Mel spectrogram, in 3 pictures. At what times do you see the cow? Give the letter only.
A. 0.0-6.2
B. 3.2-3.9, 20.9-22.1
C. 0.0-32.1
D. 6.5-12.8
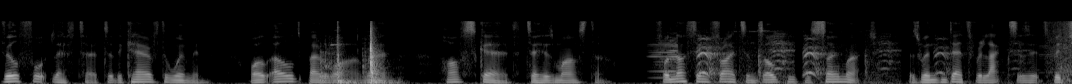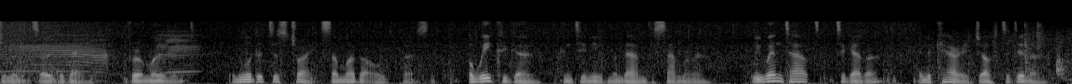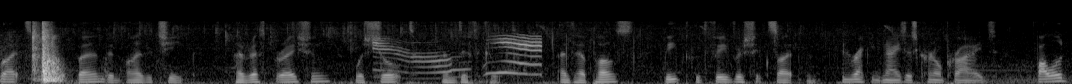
D.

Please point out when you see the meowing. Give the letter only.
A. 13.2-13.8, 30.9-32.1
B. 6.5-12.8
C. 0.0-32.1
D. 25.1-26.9
D.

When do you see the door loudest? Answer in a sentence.
The volume of the door peaks at 22 seconds.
